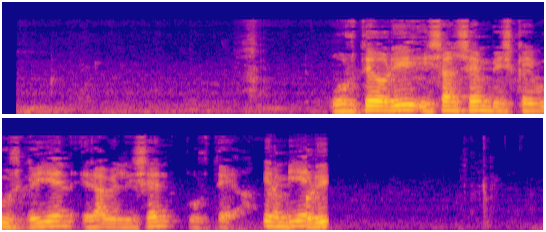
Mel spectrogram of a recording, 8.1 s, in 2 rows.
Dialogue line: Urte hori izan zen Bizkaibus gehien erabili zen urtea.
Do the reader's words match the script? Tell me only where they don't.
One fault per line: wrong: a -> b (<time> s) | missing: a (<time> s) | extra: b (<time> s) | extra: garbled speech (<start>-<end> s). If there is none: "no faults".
extra: garbled speech (6.0-6.5 s)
